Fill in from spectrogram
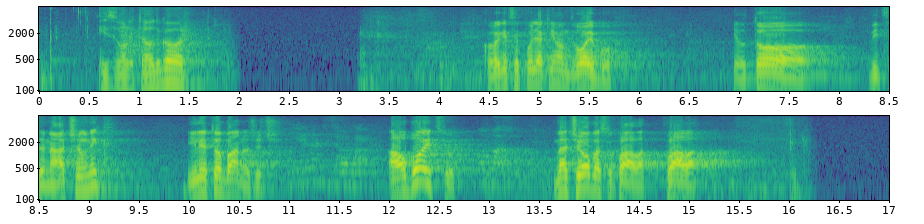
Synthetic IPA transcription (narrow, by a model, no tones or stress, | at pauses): izʋo̞lit̪eod̪ɡoʋoɾ | ko̞leɡit̪sepuʎakimamd̪ʋo̞jbu | jelt̪o̞ː | ʋit̪se̞naːt͡ʃelnik | ilije̞t̪o̞ːbanoʒit͡ʃ | aubo̞jt̪su | znaːt͡ʃio̞basupaːla̰xʋaːla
